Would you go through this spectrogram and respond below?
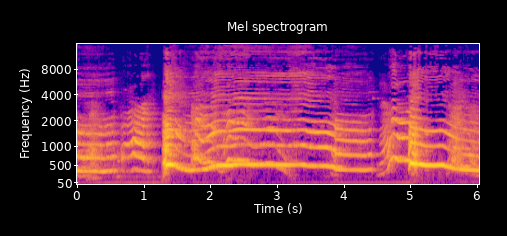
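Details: Pet snow dogs Tonka and Monroe voice New Year's wishes with a sustained, yodel-like howl, rising sharply at onset, then holding a steady, harmonic-rich tone before a second swooping howl near the end.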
